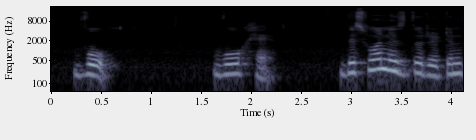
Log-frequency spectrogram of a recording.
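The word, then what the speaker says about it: वह: But these days what people are using more is vo.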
